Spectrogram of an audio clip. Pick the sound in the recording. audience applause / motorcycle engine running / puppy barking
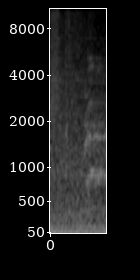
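puppy barking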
